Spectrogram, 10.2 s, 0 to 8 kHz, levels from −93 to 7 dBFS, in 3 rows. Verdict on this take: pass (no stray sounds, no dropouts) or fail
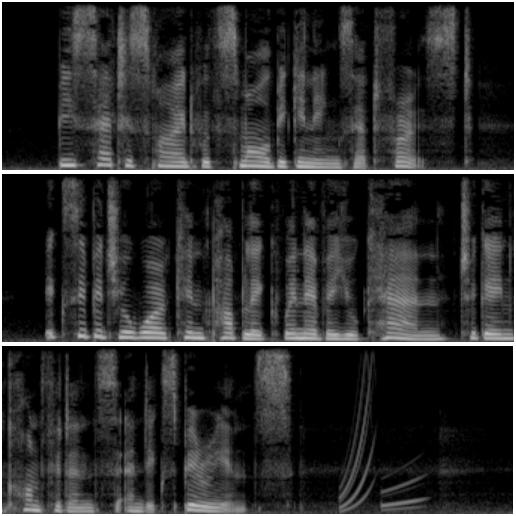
fail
